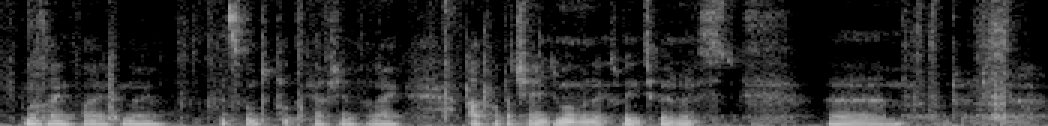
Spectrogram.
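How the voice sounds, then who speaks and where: A soft-spoken woman at a very fast pace, with long, frequent pauses and noticeable background noise. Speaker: single mum budgeting YouTuber. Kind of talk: casual talk to camera. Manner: soft-spoken, chatty.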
